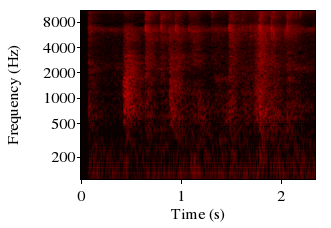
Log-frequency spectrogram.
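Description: Near silence: room tone with a few faint, soft knocks about half a second apart.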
